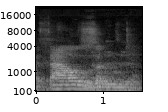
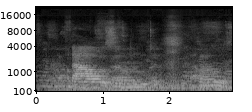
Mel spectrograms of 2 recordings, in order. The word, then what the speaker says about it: thousand: The d at the end. So thousand. Thousand. So don't swallow the ending.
